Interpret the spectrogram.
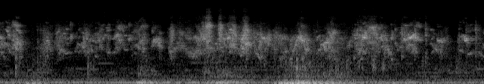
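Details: Morning treat time for colorful budgies: a steady flock warble of chirps, squeaks and scratchy notes, swelling and fading as birds call over one another.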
